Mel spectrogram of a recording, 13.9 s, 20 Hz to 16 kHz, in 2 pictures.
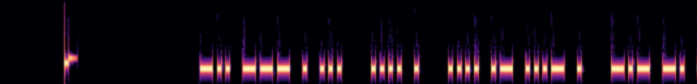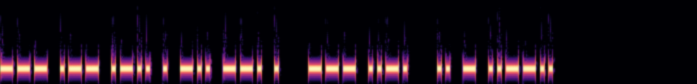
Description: Morse code, heard as a keyed tone, about 28 wpm, 700 Hz. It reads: DOES HE HAVE KNOWLEDGE OF IT?
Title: Sentences from Top 1000 Words - Review Part 3 - 28wpm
